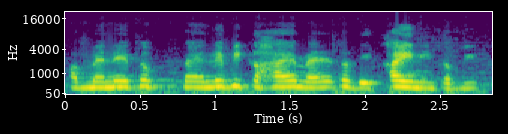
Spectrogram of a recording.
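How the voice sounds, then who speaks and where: High-voiced young woman, earnest interview guest. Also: fairly even intonation, darkish tone, breathy edge, soft background music, poor audio. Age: young adult. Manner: earnest, measured, frequent hesitations. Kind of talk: political interview.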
